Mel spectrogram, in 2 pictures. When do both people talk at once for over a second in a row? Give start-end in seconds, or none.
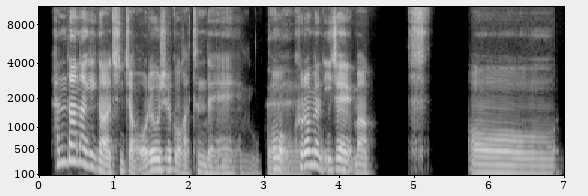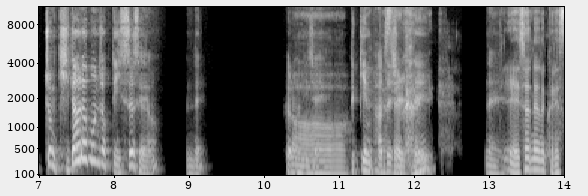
2.2-3.7, 10.4-12.2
